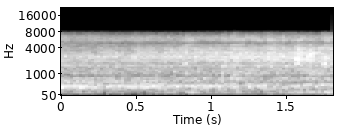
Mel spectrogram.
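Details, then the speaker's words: Whirlpool commercial coin-op washer in onboard diagnostic test: pump on, basket spins up to about 500 rpm; steady even hum with smooth pump whir, no knocks or scraping; normal spin cycle. "it'll turn the pump on then it'll spin up you can hear it spinning"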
